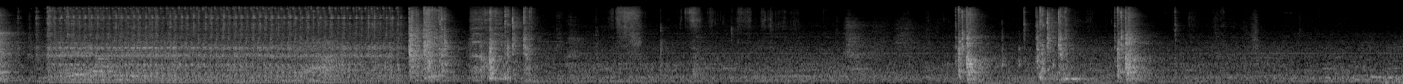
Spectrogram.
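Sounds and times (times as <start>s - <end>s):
sewing machine clunks and clicks: 4.1s - 5.4s, 9.6s - 11.5s.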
